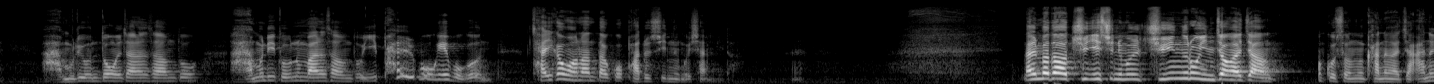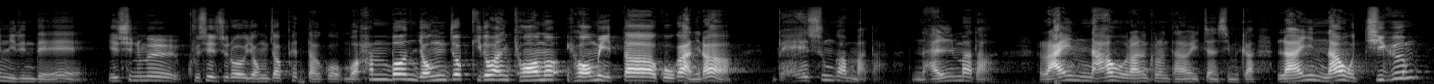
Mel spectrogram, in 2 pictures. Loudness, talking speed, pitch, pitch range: -19 LUFS, 305 characters per minute, 180 Hz, 150-220 Hz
